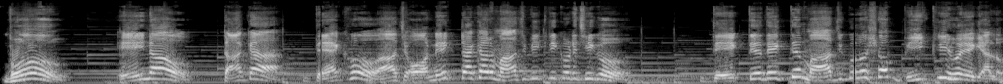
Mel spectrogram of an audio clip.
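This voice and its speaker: Man as high-pitched, cheerful village fisherman. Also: sing-song, unhurried, sharp tone, soft background music, heavily acted. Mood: proud, busy. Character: poor, good-hearted cheerful village fisherman husband. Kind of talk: Bengali cartoon folk-tale dubbing.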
